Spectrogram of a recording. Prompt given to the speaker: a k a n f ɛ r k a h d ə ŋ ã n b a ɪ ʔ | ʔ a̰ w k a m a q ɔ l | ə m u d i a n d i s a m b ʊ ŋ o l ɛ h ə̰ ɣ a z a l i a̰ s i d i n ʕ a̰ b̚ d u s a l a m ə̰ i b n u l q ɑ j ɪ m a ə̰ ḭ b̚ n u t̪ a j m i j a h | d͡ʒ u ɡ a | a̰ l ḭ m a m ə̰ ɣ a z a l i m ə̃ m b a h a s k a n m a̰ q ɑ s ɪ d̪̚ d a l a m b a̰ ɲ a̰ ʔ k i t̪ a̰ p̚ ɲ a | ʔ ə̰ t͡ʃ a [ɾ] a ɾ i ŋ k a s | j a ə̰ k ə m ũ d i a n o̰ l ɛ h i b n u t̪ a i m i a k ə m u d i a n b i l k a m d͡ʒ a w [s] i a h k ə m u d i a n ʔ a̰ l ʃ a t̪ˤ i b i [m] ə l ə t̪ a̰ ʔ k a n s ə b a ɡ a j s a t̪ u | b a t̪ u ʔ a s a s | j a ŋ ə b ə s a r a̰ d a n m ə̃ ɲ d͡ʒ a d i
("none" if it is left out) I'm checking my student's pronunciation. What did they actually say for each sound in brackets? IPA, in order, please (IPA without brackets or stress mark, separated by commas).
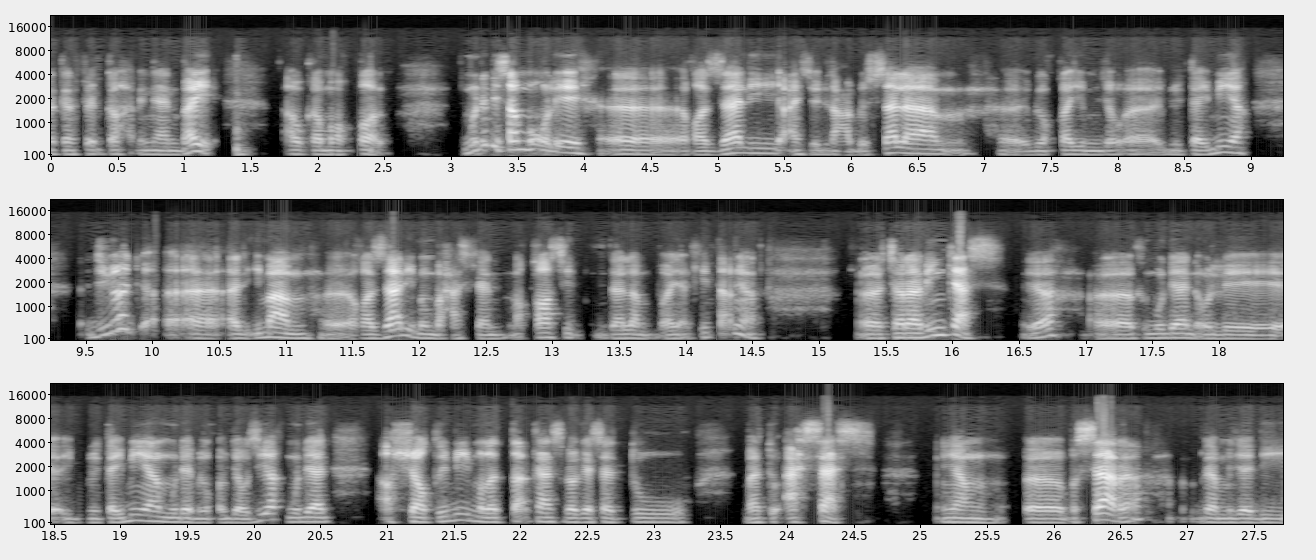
ɾ, z, m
